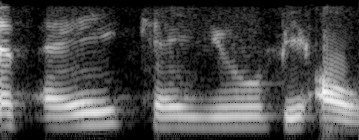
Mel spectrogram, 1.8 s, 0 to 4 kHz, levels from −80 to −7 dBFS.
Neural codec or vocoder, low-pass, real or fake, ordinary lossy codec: none; 3.6 kHz; real; AAC, 32 kbps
